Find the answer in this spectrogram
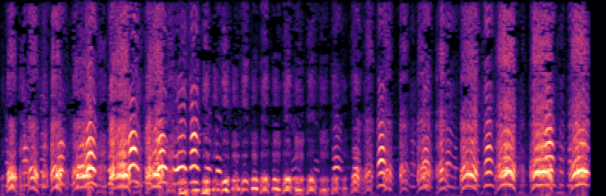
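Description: A troop of macaques calling: many short calls, each rising and falling in pitch, overlapping several a second, cutting off abruptly just before the end.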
